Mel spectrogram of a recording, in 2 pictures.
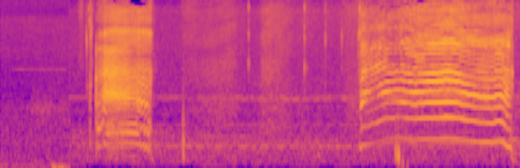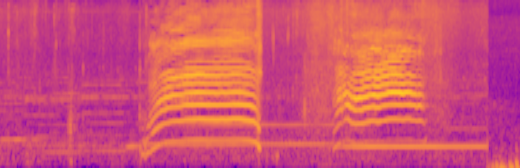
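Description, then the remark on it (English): A male domestic cat meows four times, loud, each call a drawn-out, wavering yowl with pauses between, over a faint background hum. “now is the time when we turn to my cat Duarte for his opinions on the story”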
